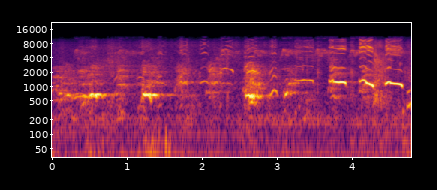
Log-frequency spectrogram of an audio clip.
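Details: Four- and five-week-old puppies of Copy and Peach giving clear, separate whines: short high notes, some bending down or wavering, repeated at irregular intervals over a quiet background.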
